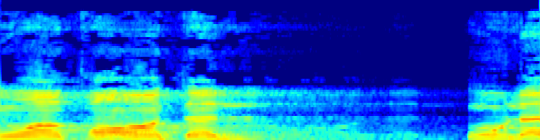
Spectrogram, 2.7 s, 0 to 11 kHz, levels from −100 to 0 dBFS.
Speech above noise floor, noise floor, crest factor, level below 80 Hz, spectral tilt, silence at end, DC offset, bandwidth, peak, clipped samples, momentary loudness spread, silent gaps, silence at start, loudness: 34 dB; -62 dBFS; 16 dB; -72 dBFS; -4.5 dB/octave; 0 s; under 0.1%; 10.5 kHz; -14 dBFS; under 0.1%; 17 LU; none; 0 s; -28 LUFS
